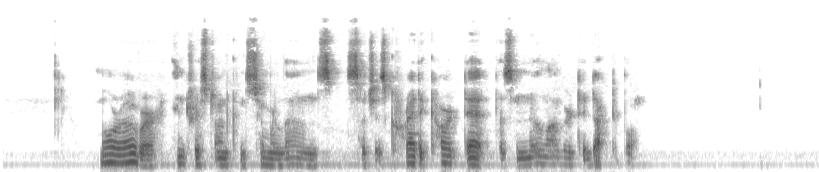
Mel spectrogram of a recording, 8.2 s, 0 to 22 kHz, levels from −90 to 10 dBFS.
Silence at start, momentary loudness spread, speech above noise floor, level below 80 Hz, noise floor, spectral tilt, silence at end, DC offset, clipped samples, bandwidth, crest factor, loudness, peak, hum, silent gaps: 0.55 s; 17 LU; 47 dB; -72 dBFS; -76 dBFS; -3 dB/octave; 1.85 s; under 0.1%; under 0.1%; 15 kHz; 24 dB; -27 LUFS; -6 dBFS; none; none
